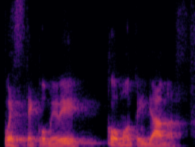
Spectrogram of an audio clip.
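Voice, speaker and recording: Polifemo, a man doing a slow brutish cyclops. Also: lowish voice, vocal fry, highs cut off. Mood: menacing. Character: huge man-eating male cyclops, brutish and mocking. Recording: echoey room.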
